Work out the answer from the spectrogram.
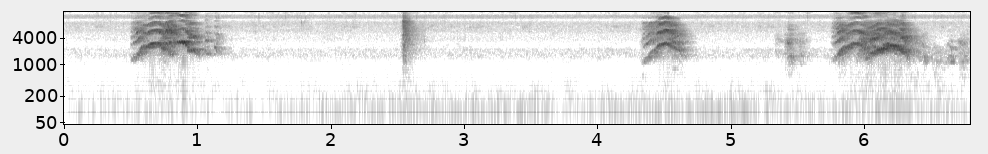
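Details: Pet young cockatiel producing three buzzy, rasping calls, the last one longer and louder, with a single sharp click between them and a soft low background hum.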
